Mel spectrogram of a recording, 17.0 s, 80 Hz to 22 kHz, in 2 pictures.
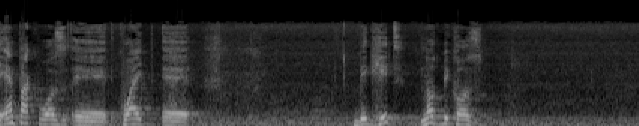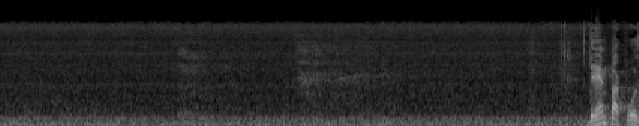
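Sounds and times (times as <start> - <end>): faint constant hum: 0.0 - 17.0
low room rumble: 0.0 - 17.0.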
